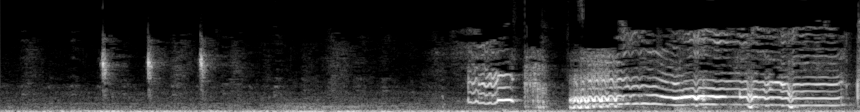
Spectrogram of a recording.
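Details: A Miniature Bull Terrier in Oregon talks back in wavering, moaning whines while trying to get out to reach its owner.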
